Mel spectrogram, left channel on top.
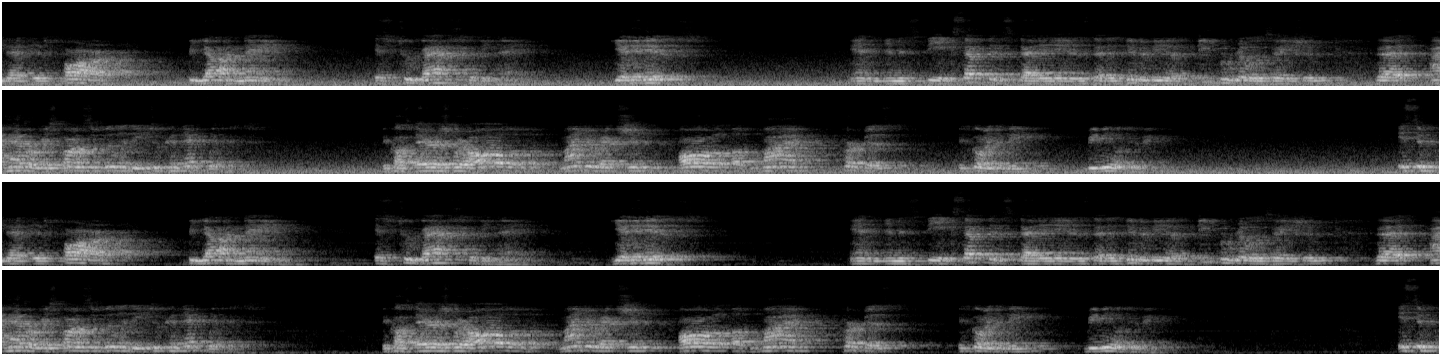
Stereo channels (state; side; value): noise; left; rumble, 14 dB below the sound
